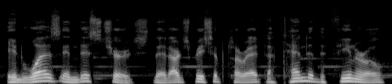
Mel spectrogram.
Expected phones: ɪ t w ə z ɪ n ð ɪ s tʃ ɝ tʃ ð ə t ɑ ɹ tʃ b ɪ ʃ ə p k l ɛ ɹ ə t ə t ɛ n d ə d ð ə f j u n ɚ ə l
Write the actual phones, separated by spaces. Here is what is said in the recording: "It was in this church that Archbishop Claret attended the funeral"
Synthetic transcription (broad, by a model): ɪ t w ə z ɪ n ð ɪ s tʃ ɝ tʃ ð ə t ɑ ɹ tʃ b ɪ ʃ ə p k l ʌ ɹ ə t ə t ɛ n d ə d ð ə f j u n ɚ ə l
